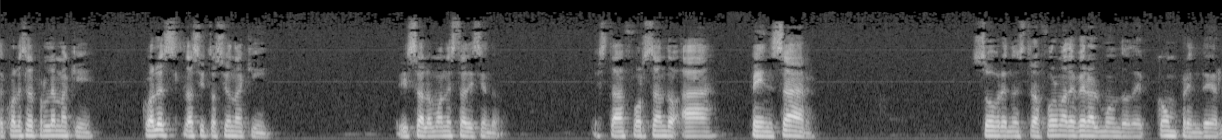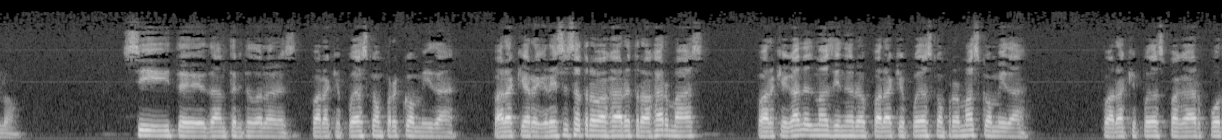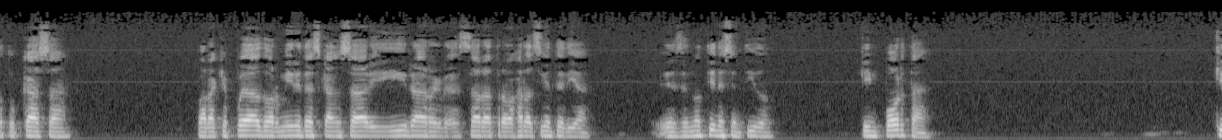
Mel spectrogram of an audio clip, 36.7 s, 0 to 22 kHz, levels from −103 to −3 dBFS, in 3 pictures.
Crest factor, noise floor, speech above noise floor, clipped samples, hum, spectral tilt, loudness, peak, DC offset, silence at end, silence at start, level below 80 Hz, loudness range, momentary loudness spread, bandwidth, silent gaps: 22 dB; -58 dBFS; 33 dB; under 0.1%; none; -4.5 dB/octave; -25 LUFS; -6 dBFS; under 0.1%; 0 s; 0 s; -60 dBFS; 5 LU; 11 LU; 15 kHz; none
